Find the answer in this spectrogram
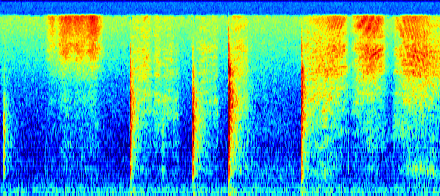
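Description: Faint writing: a pen stroking across the writing surface, with four light, sharp taps of the pen tip.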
